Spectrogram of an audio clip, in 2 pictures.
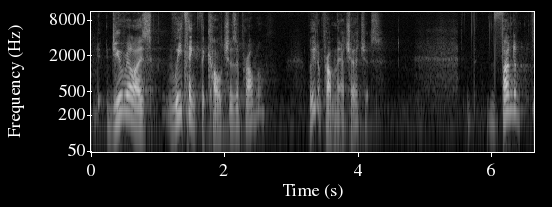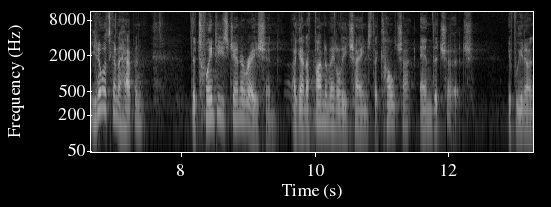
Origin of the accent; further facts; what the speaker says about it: Australia; my home country of Australia, which was never very Christianized in any way, very pagan country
